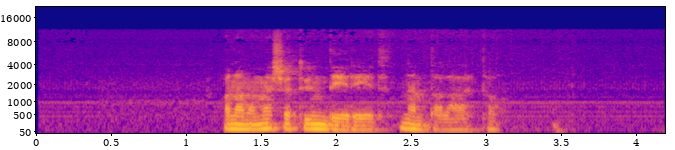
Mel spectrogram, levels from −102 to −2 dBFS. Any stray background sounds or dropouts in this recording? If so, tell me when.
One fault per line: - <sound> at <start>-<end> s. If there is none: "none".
none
